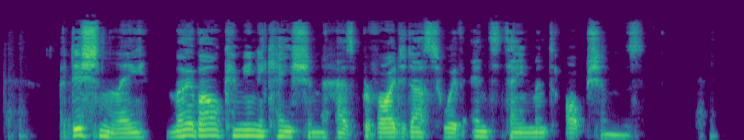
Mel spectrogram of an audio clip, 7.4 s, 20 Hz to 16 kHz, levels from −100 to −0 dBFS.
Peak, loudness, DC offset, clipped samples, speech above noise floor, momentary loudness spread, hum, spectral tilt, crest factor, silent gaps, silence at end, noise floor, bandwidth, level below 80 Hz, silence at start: -6 dBFS; -24 LUFS; under 0.1%; under 0.1%; 30 dB; 12 LU; none; -4.5 dB/octave; 18 dB; 1.56-1.60 s, 6.73-6.84 s; 0.3 s; -54 dBFS; 9.4 kHz; -60 dBFS; 0.2 s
